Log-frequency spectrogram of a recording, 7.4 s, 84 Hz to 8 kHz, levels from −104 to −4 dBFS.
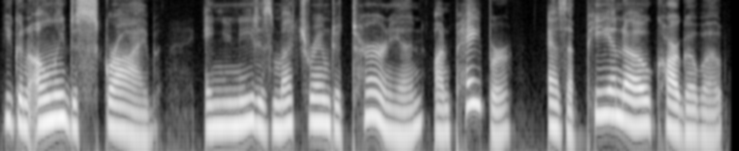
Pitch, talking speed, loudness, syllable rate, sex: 185 Hz, 180 wpm, -17 LUFS, 4.3 syllables/s, female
